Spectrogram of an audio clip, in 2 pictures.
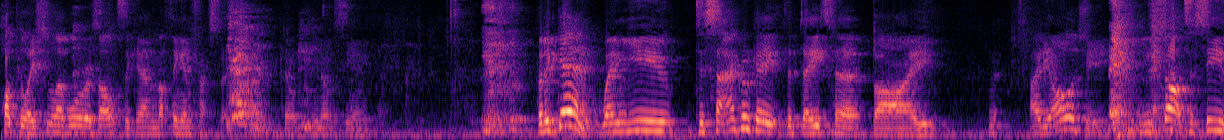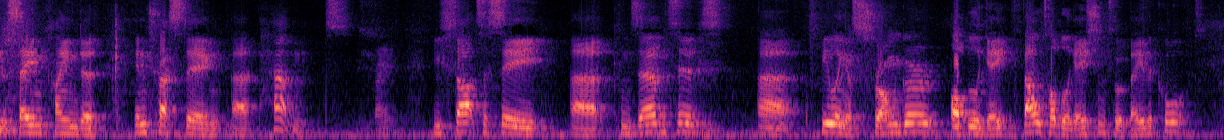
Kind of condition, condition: setting, live audience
